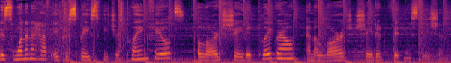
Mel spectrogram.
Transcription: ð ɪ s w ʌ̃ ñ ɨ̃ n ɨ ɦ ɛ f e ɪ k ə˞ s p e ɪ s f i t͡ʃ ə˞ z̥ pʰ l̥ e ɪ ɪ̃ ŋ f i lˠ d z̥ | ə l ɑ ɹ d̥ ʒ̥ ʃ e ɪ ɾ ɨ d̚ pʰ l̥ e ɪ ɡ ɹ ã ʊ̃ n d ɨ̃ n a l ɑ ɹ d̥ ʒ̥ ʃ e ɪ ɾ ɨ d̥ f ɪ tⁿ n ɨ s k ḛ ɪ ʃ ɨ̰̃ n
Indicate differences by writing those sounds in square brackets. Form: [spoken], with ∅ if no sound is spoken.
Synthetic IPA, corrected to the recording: ð ɪ s w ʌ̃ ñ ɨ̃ n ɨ ɦ [æ] f e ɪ k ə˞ s p e ɪ s f i t͡ʃ ə˞ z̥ pʰ l̥ e ɪ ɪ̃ ŋ f i lˠ d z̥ | ə l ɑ ɹ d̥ ʒ̥ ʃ e ɪ ɾ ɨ d̚ pʰ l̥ e ɪ ɡ ɹ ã ʊ̃ n d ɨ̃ n [ə] l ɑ ɹ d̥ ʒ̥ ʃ e ɪ ɾ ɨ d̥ f ɪ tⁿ n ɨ s [t] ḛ ɪ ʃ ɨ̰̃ n

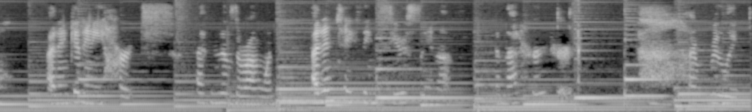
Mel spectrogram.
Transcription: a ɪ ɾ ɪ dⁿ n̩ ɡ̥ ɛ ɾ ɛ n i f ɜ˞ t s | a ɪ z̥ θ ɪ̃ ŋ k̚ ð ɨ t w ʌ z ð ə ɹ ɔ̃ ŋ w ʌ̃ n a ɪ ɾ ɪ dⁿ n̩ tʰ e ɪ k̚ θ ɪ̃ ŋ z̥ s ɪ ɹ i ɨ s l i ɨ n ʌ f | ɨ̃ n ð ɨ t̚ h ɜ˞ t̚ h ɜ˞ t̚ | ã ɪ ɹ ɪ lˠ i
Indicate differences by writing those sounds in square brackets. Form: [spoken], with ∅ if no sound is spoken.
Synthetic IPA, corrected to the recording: a ɪ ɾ ɪ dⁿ n̩ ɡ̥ ɛ ɾ ɛ n i [h] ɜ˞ t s | a ɪ [∅] θ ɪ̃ ŋ k̚ ð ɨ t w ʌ z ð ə ɹ ɔ̃ ŋ w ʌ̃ n a ɪ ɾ ɪ dⁿ n̩ tʰ e ɪ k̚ θ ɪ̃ ŋ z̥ s ɪ ɹ i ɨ s l i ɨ n ʌ f | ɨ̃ n ð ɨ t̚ h ɜ˞ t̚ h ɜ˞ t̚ | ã ɪ ɹ ɪ lˠ i

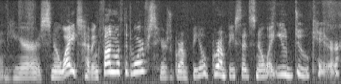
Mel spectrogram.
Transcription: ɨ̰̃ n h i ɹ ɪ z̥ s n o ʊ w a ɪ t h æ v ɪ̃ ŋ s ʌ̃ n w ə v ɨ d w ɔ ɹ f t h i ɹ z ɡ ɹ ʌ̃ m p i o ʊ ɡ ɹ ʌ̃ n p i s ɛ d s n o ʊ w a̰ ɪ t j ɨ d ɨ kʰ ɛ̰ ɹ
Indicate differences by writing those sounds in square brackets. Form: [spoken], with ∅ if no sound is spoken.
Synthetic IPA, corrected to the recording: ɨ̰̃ n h i ɹ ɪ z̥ s n o ʊ w a ɪ t h æ v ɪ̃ ŋ [f] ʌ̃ n w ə [ð] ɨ d w ɔ ɹ f [s] h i ɹ z ɡ ɹ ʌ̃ m p i o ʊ ɡ ɹ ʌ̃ [m] p i s ɛ d s n o ʊ w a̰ ɪ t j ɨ d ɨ kʰ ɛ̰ ɹ

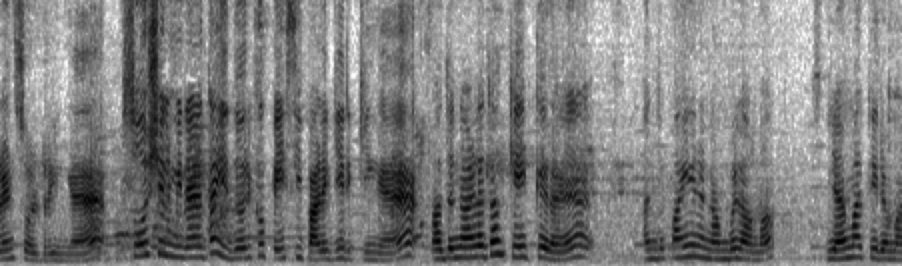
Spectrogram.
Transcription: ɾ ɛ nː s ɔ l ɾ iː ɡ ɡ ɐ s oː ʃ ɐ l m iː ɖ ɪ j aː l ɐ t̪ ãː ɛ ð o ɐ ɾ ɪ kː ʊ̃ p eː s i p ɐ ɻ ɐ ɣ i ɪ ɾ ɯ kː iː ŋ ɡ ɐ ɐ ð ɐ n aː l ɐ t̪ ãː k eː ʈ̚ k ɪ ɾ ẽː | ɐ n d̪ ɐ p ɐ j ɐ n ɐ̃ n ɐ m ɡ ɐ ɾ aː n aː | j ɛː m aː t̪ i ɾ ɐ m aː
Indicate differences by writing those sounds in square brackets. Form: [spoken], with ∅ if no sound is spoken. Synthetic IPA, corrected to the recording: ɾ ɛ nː s ɔ l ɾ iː [ŋ] ɡ ɐ s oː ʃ ɐ l m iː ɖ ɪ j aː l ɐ t̪ ãː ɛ ð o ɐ ɾ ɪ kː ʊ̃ p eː s i p ɐ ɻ ɐ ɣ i ɪ ɾ ɯ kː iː ŋ ɡ ɐ ɐ ð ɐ n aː l ɐ t̪ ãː k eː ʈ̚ k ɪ ɾ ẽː | ɐ n d̪ ɐ p ɐ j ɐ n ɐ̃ n ɐ m [b] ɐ [l] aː [m] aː | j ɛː m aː t̪ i ɾ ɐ m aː

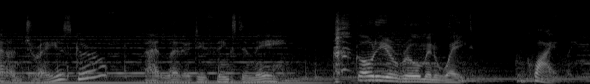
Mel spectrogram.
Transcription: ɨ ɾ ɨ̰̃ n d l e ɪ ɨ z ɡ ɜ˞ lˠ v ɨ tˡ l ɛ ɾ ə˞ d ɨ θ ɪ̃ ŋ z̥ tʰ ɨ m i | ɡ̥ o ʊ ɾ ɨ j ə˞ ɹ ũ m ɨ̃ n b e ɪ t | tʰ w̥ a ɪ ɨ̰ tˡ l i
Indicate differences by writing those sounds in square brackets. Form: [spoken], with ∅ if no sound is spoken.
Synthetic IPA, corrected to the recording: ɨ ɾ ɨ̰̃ n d [ɹ] e ɪ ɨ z ɡ ɜ˞ lˠ [ð] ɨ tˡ l ɛ ɾ ə˞ d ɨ θ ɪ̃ ŋ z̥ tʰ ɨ m i | ɡ̥ o ʊ ɾ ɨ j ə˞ ɹ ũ m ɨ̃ n [w] e ɪ t | [kʰ] w̥ a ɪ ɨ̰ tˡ l i

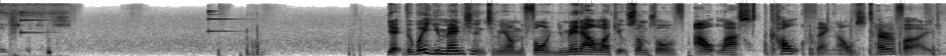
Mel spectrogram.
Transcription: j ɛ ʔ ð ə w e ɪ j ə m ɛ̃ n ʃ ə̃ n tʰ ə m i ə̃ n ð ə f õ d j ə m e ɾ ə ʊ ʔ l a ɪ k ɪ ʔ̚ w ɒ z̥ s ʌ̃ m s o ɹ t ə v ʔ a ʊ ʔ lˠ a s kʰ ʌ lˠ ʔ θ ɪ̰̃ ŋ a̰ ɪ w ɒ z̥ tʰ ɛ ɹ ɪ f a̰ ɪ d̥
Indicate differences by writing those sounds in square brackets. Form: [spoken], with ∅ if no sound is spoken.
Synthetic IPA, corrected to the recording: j ɛ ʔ ð ə w e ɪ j ə m ɛ̃ n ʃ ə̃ n tʰ ə m i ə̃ n ð ə f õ [n] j ə m e ɾ [a] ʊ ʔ l a ɪ k ɪ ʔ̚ w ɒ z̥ s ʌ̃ m s [ɔ] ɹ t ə v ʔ a ʊ ʔ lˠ a s kʰ ʌ lˠ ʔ θ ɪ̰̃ ŋ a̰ ɪ w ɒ z̥ tʰ ɛ ɹ ɪ f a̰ ɪ d̥

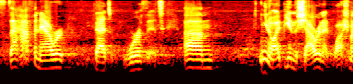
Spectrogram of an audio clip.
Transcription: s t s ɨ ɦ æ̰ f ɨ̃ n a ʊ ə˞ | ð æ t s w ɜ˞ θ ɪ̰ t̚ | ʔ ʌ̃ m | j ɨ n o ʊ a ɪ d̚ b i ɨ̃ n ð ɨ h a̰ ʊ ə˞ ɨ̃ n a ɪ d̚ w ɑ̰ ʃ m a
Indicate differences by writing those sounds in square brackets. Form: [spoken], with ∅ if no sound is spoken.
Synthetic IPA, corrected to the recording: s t s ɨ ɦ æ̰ f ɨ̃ n a ʊ ə˞ | ð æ t s w ɜ˞ θ ɪ̰ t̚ | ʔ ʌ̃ m | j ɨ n o ʊ a ɪ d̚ b i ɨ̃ n ð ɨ [ʃ] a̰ ʊ ə˞ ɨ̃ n a ɪ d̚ w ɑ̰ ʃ m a

